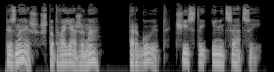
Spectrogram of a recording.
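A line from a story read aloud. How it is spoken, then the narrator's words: Heavy detached voice. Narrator (Russian): сказала Соня, тяжелым отрешенным голосом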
